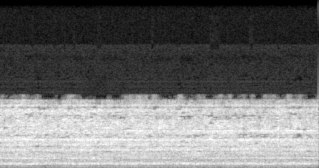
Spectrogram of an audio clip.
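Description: A hair dryer blows steadily on painted glass for a glass-art Christmas tree decoration, a constant close whooshing airflow that holds the same level throughout with no talking.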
